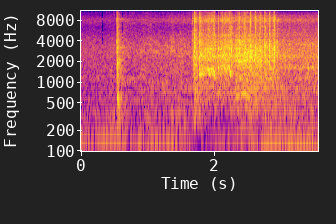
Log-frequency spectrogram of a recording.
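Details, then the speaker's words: Honda Beat scooter starter, previously rough and too weak to crank the engine, after replacing the brushes and armature housing: a short, brisk starter spin and the engine catches right away into an even idle, smooth on five tries. "kali Eh lima kali percobaan hasilnya Alhamdulillah halus dan dinamo sudah kuat lagi untuk mengangkat starter ya"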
